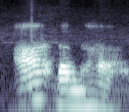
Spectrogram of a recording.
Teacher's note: A dan H atau Hamzah dan H besar itu tempatnya di tenggorokan bagian bawah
